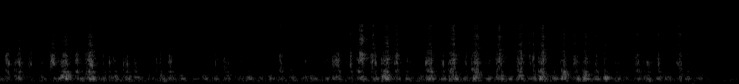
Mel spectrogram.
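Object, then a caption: Coated scratch-art paper and wooden stylus. A wooden stylus scratches away the black layer of a coated scratch-art paper page in a flat book, making repeated dry, rasping strokes. The scratches come in a quick, uneven rhythm, with a low-mid body and bright, gritty streaks on each stroke. The sound stays at a soft, steady level before tapering off at the end.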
